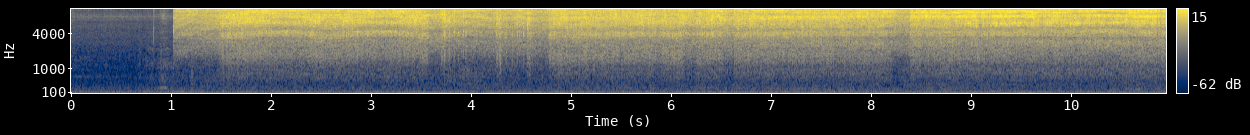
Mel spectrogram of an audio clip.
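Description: An airbrush hisses steadily with a soft rush of air.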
